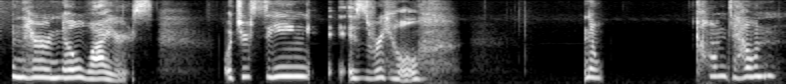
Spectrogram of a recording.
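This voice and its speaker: Woman acting a young girlfriend, high-pitched, slow-paced, nervous, tender, earnest, hesitant, intimate ASMR roleplay. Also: mellow, dry recording, clean studio sound. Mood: soothing. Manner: hesitant, halting, earnest, breathy sighs and nervous laughs. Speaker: audio roleplay performer.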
